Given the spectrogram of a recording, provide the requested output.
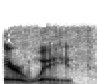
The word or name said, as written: airwave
